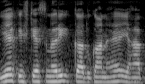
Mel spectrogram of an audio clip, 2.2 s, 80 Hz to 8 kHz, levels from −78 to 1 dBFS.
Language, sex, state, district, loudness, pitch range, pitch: Hindi, male, Bihar, Gopalganj, -24 LUFS, 170-185 Hz, 180 Hz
